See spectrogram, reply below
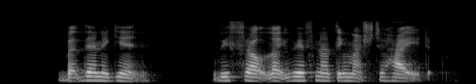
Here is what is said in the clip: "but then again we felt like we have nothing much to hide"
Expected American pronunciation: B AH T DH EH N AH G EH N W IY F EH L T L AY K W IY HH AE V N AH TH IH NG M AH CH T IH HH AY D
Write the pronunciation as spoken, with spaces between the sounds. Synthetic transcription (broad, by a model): B AH T DH EH N AH G EH N W IY F EH L T L AY K W IY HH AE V N AH TH IH NG M AH CH T IH HH AY D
